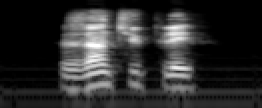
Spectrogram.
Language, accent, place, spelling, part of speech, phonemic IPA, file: French, France, Lyon, vingtupler, verb, /vɛ̃.ty.ple/, LL-Q150 (fra)-vingtupler.wav
- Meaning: 1. to multiply by twenty 2. to make, or become, twenty times as large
